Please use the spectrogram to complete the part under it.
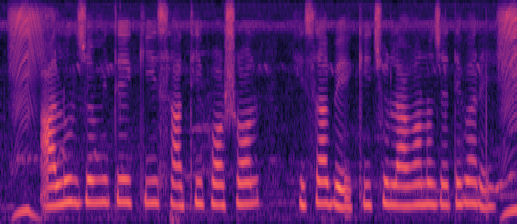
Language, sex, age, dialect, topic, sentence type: Bengali, female, 18-24, Rajbangshi, agriculture, question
